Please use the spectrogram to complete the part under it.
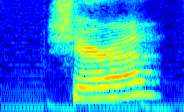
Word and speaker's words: Shara: Thank you, Shahar, for coming on this episode of Share Your Hot. – You said my name wrong again. Shara. Shara. Like Sarah, but Shara. – Yeah. Shara, thank you for coming and sharing on this episode of Share Your Hotness.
